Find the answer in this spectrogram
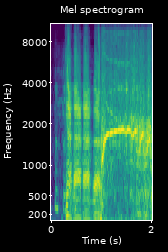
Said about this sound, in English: That's not a pony, though. That's more of a horse. That's a horse.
